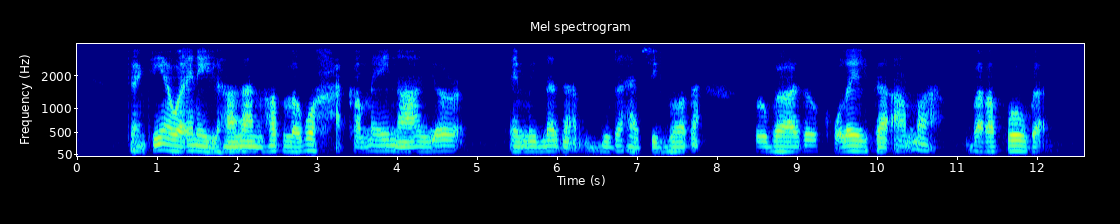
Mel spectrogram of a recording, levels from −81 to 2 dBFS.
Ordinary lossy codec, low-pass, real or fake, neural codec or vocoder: none; 3.6 kHz; fake; codec, 16 kHz, 0.5 kbps, X-Codec, WavLM features, trained on Multilingual LibriSpeech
